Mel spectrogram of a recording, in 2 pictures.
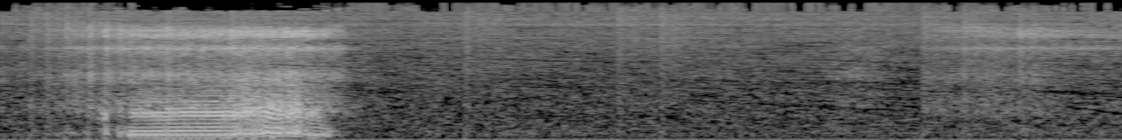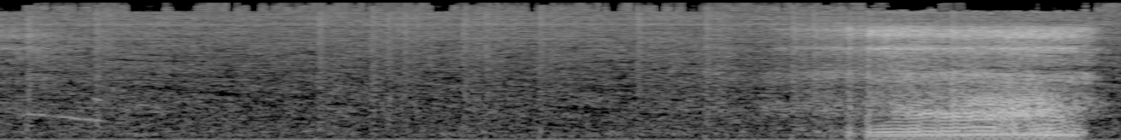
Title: CAT SNORING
